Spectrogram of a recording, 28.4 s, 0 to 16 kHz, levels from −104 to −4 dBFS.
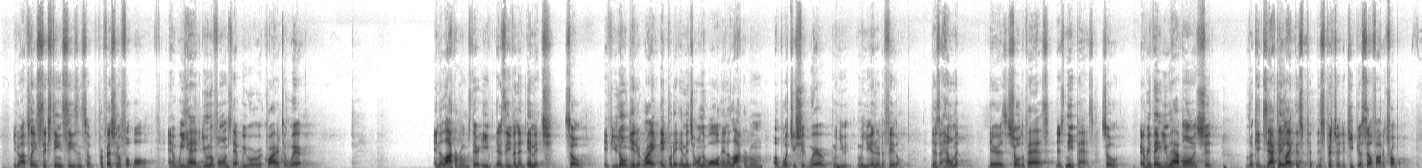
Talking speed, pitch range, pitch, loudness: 175 wpm, 100-130 Hz, 115 Hz, -31 LUFS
